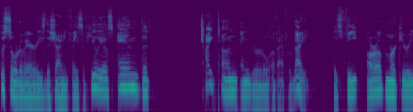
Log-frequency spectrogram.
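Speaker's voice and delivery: usual speaking voice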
